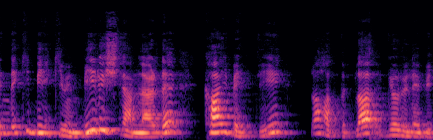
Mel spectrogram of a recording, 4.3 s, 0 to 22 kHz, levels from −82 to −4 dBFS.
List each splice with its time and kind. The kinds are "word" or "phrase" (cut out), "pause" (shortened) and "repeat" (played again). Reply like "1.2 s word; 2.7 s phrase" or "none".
1.0 s phrase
